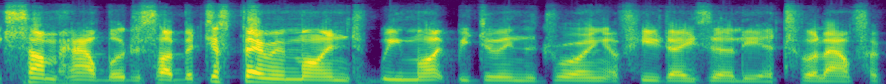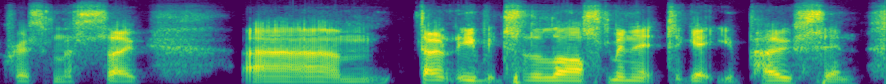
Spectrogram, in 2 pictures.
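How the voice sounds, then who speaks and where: Speaking at a fairly quick pace, a man with a British accent has a medium pitch. The background is quiet, and the sound is dry and close with no echo. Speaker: online community host. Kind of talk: casual live stream chat.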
